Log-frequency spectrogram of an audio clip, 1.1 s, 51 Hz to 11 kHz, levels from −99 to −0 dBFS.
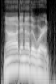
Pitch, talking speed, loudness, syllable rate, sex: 120 Hz, 160 wpm, -14 LUFS, 5.7 syllables/s, male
